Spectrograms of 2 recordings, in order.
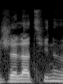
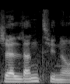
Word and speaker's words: Gelatine: Die Zutat Gelatine wird ganz oft Gelantine ausgesprochen.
